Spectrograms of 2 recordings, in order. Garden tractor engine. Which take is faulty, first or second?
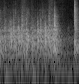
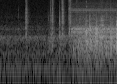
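second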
